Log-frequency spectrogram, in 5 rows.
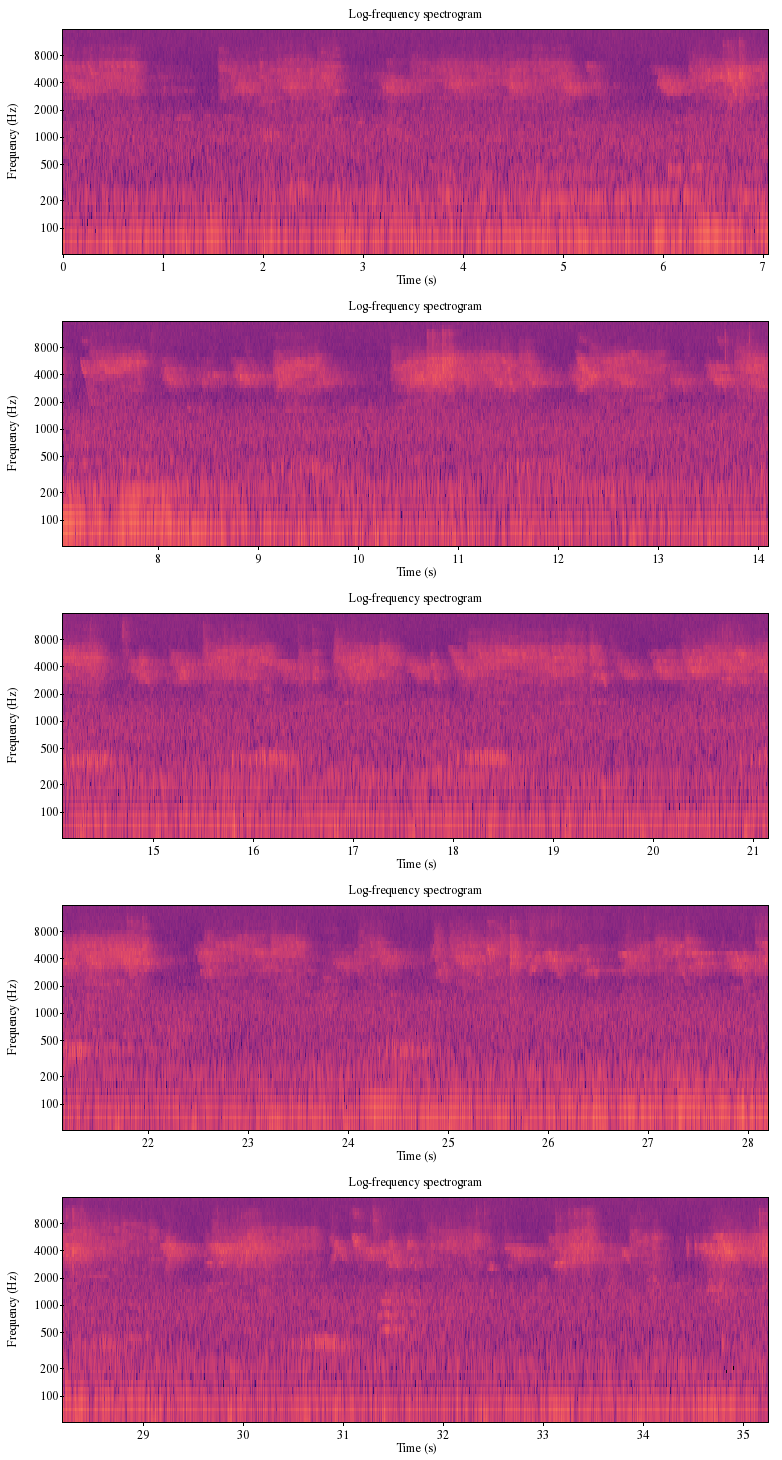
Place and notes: Boulevard de Lyon, Strasbourg, France - Birds and wind - courtyard
The birds in my courtyard, in the morning of the first day of confinment in France.
Recorded with ZOOM H1 on my balcony.
Grand Est, France métropolitaine, France, 30 October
